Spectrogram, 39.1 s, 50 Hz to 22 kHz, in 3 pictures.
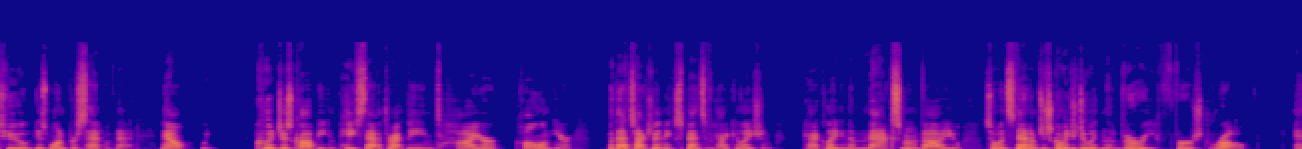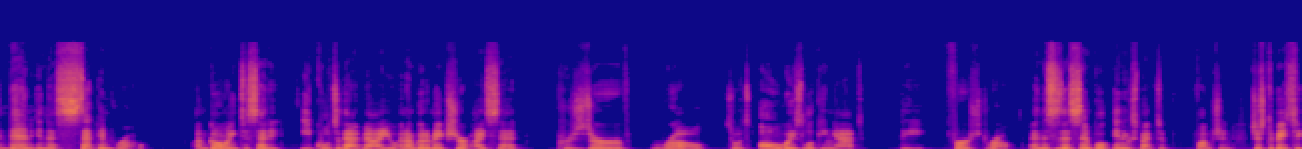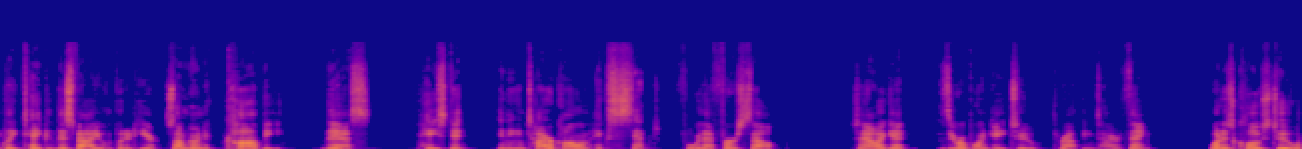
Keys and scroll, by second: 14.5 =, 28.2 super+c, 34.1 super+v.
